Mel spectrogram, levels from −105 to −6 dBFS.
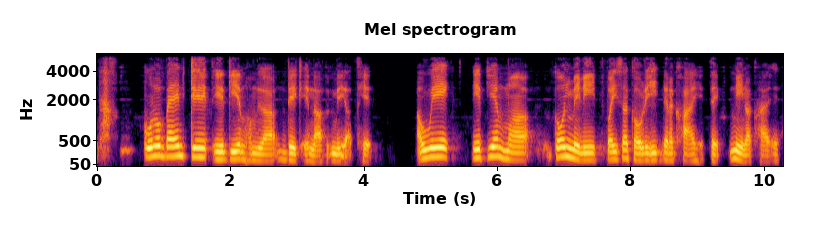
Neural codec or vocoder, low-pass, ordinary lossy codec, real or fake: codec, 16 kHz, 0.5 kbps, FunCodec, trained on LibriTTS, 25 frames a second; 5.4 kHz; none; fake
